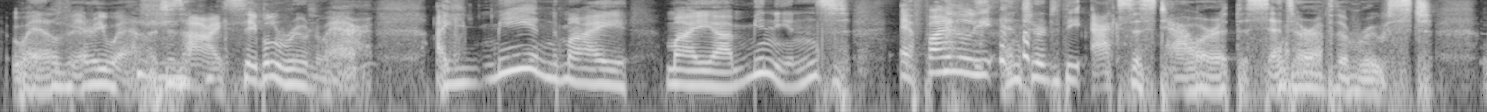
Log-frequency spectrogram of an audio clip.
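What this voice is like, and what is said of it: Character voice. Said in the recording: “Can you do it in a character voice, though?”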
